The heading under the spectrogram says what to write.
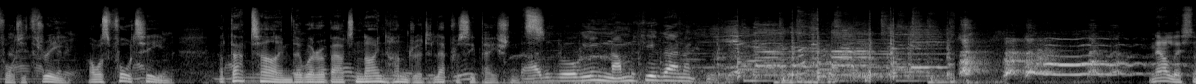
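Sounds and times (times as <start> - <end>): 
speech: 0.0 - 8.6, 11.5 - 11.9
pack of dogs barking and yelping at a leprosy asylum in Hendla: 9.6 - 11.5.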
